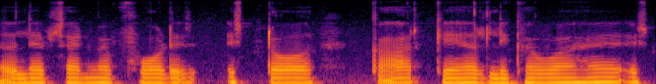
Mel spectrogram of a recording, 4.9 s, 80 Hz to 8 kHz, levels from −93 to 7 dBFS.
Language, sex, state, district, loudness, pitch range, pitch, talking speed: Hindi, male, Maharashtra, Aurangabad, -16 LUFS, 115-120 Hz, 120 Hz, 160 wpm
